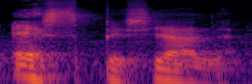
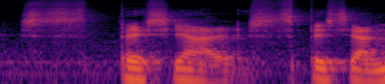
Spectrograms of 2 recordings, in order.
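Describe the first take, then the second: First: "especial" with a clear E before the S, "es-pécial"; added leading E. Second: "especial" begun straight on a long S, "sspécial", no leading E; S without E. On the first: Teacher showing the learners' mistake, E stuck before "especial". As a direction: put an E in front of "especial". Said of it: "no especial". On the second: Teacher modelling for Spanish speakers, "especial" starting on pure S. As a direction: drop the first E of "especial" and hiss into it. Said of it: "Hay que pronunciar". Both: Shown as a demonstration.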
